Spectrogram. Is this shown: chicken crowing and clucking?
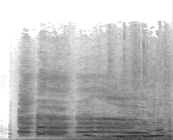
yes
